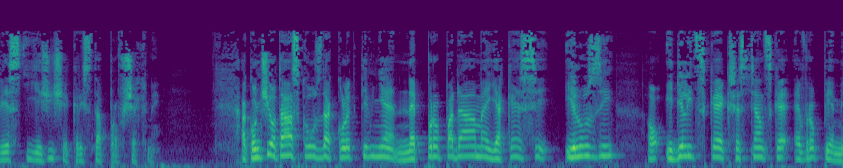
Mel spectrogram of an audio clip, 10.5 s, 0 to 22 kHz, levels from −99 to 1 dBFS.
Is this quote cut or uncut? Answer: uncut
